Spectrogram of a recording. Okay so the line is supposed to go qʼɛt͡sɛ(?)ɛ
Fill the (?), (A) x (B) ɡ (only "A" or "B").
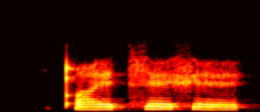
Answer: A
